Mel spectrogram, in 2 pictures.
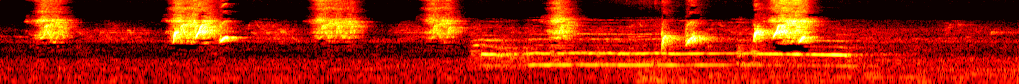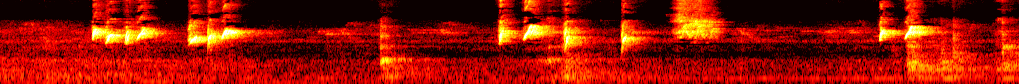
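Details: European goldfinch batbata, a motivating song for a goldfinch that will not sing: repeated short sharp twittering chirps in small clusters across ten seconds, with a pair of level tonal hums near the start.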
